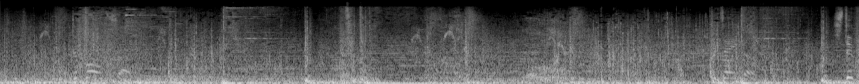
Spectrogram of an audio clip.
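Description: Spell blasts and impacts in Hogwarts Legacy combat on PS5 come as loud, dense booms, crashes and whooshes that barely let up, with voices casting under the action.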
